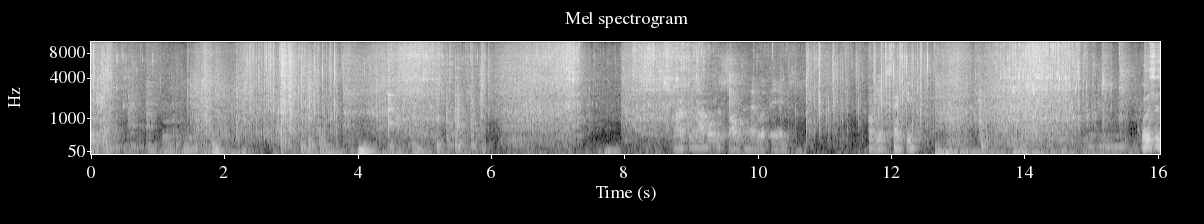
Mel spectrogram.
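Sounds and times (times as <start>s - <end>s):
sizzling crackle: 1.8s - 6.1s, 10.6s - 15.6s.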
